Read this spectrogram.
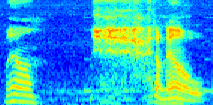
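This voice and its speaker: A man voicing a young orphan boy in a tabletop game, hesitant and halting in his speech. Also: fairly high pitch, animated, a bit bright, exaggerated voice. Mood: puzzled, hesitant.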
